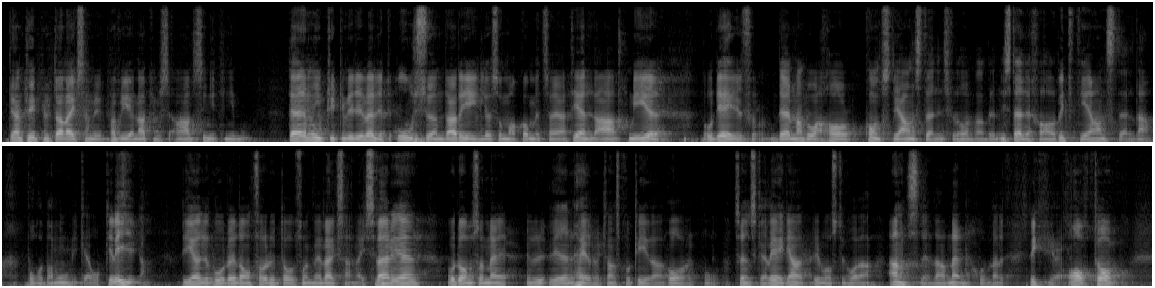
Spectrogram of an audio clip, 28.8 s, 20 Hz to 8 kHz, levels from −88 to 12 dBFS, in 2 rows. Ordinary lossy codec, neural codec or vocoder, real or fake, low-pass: none; codec, 16 kHz, 1 kbps, FunCodec, trained on Chinese and English, 50 frames a second; fake; none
